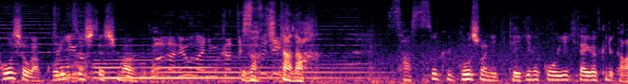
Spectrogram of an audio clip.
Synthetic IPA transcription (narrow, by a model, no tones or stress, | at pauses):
ɡo̞ɕo̞ɡako̞ɾʲit͡sɨɕi̥t̪e̞ɕimaɯ̟nod̪e | ɯakʲi̥t̪ana | sasːo̞kɯ̟ɡo̞ɕo̞ɲ̟it̪e̞ɡʲino̞ko̞ːɡe̞kʲi̥t̪aiɡakɯ̟ɾɯ̟ka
